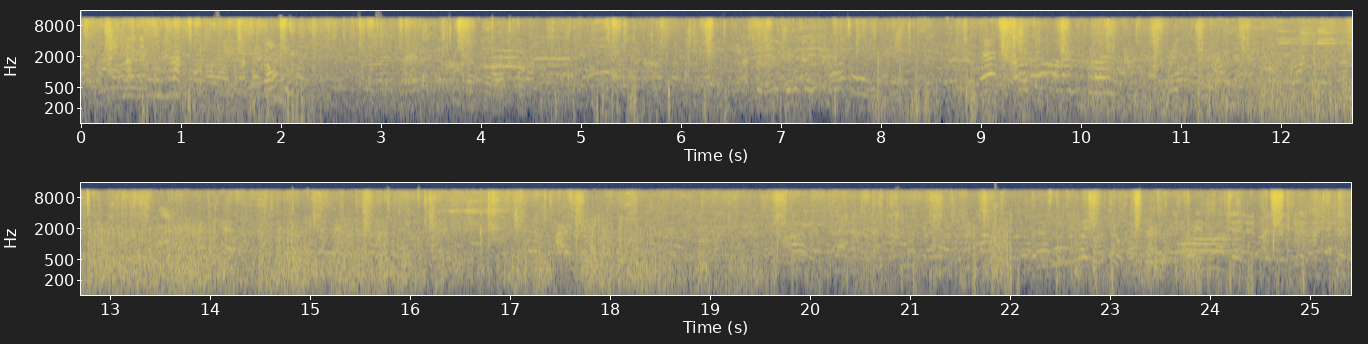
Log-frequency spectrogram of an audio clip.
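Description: A crowd chatters around the listener outdoors.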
